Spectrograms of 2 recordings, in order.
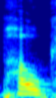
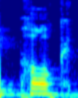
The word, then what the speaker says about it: Polk: The town of Bartow is in Polk County, and we don't say Polk County, we say Polk County here in Florida. Don't ask me why, that's the way we pronounce it.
